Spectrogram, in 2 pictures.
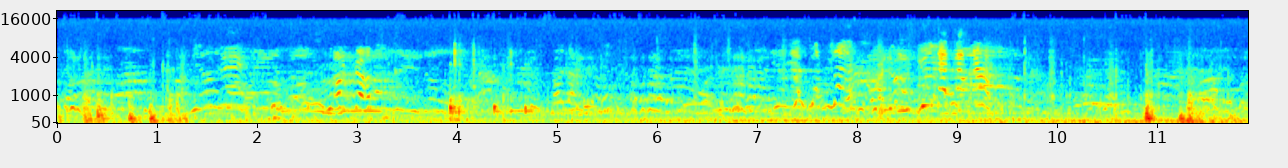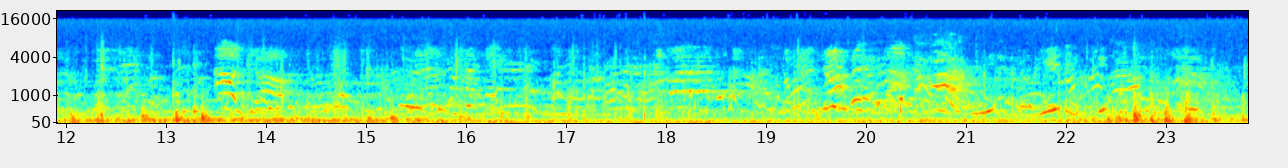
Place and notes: Court-St.-Étienne, Belgique - The station school
The station school, called like that because it's near the Court-St-Etienne station. Very young children are playing at the yard.
Court-St.-Étienne, Belgium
